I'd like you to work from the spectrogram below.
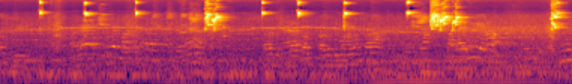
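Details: Chattering lovebird whose sounds serve to draw in other lovebirds: short, piercing chirps repeated at uneven intervals, some doubled into harsh bursts, over faint twittering and a low background hum.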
